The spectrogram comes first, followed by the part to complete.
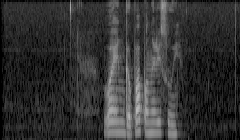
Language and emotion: Russian, neutral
